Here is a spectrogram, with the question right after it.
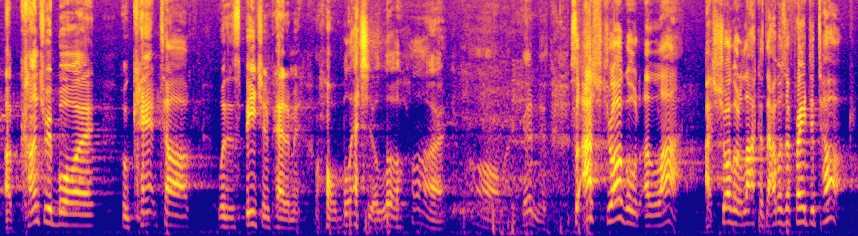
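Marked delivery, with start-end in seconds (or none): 4.1-6.9 mock Southern pity. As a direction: pity the poor boy, condescendingly. Mock pity for stuttering country boy.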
